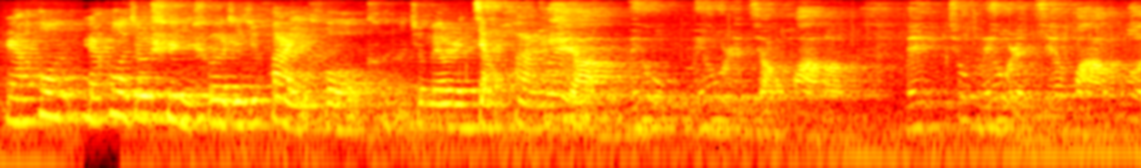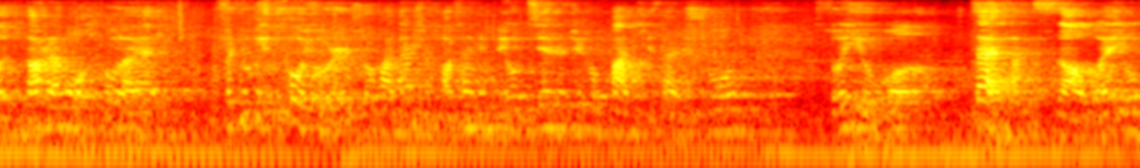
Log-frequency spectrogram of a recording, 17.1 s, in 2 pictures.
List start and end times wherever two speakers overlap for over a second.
none

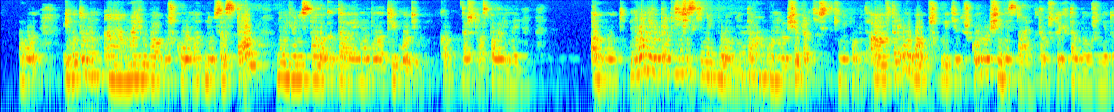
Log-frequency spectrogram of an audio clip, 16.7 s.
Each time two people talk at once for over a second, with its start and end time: 9.6-11.7

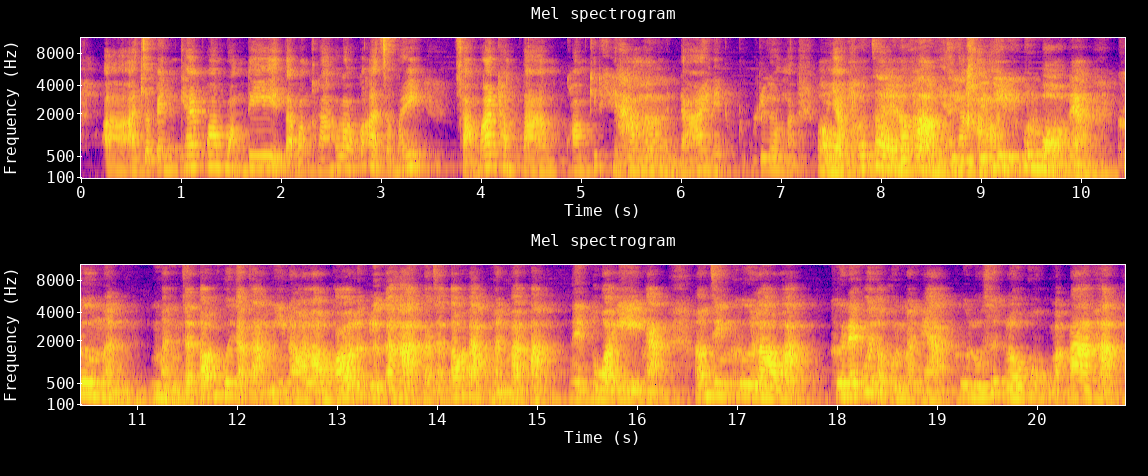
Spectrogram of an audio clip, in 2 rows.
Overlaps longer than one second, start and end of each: 7.4-9.2

